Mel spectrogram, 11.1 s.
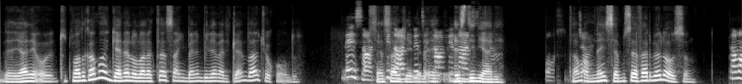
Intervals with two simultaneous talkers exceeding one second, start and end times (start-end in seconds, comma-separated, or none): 5.5-7.5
